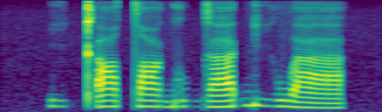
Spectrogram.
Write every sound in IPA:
i̤ kʼ a tˤ ɯ ɡ u ɡ a ɠ i̤ w a

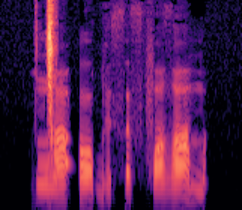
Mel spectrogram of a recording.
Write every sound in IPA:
ŋ͡ǀ ɑ ʔ ɔ b y θ ə θ f ɤ ðˤ ɑ m

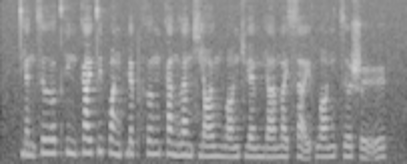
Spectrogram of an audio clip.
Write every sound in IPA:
t̪ j ɛ̰˨˩ n s ɹ̩˥ ɤ˥ t̪ʰ i˥˩ ŋ k a˥ ɪ̯ t̪ i˥ p ɑ˥˩ ŋ p ɥ ɛ˥ pʰ ɤ˥ ŋ k a˥˧ n l a˥˩ n ɕ j ɑ˧˥ ʊ̯ m w ɑ˧˥ ŋ ɕ ɥ ɛ˧˥ m j ä˧˥ m a˧ ɪ̯ s a̰˨˩ ɪ̯ f w ɑ˧˥ ŋ t͡s ɹ̩˧˥ ʂ ɻ̩˨˩˦

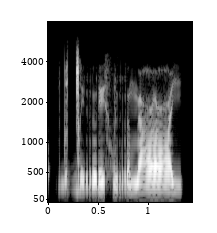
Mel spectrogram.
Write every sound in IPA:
dˤ o ɡ͡ǀ e r o ɾ e x u r ɒ m æ ʕ ɒ ʕ i

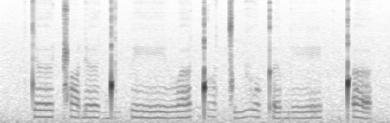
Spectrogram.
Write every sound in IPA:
t əː ǁ ɔ ɗ əː ɡ͡ǃ i p eː β ʌ ɡ͡ǃ ɔ ǀ i v o kʼ ə b eː | ǃʼ ʌ

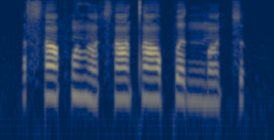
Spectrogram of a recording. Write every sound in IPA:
s ã˦ f ə̃˦ ð œ̃˨ s ã˦ t ã˦ ɐ̯ p ɛ˧ ŋ͡m œ̃˧ t͡s

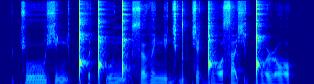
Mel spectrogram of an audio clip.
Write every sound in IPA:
c uː ç ɪ ɲ ə̰ ǃʰ ə ǃʼ u ŋ͡ǃ o̰ s œ v ɛ ɲ ɪ ɟ ə̰ d ṵ c ɛ ɡ͡ǃ ɔː s a ç ɪ ɡ͡ǃ ɔ ɭ ɔ

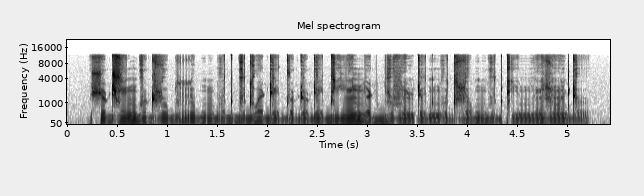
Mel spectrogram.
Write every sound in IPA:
ʃ o˧˥ ɖ z e˧˥ ŋ ɡ u˧ ɖ ɮ u˧˥ b r u˧ b m b ɤ˧˥ d ɡ ɯ˧˥ d w ɤ˧ ɖ e˧˩˧ d̪ o˧˩˧ ɖ o˧˩˧ ɖ e˧˩˧ d i˧˩˧ j ẽ˧˥ ɲ ɤ˧˥ ɖ bʲ o˧ v ẽ˧ ɖ ʈ ɯ˧ d ɲ o˧ d ɮ ɤ˧˥ b m b ɯ˧ d kʼ i˧ m b ẽ˧˥ ɮ õ˧˥ d ɖ ɤ˧˩˧

